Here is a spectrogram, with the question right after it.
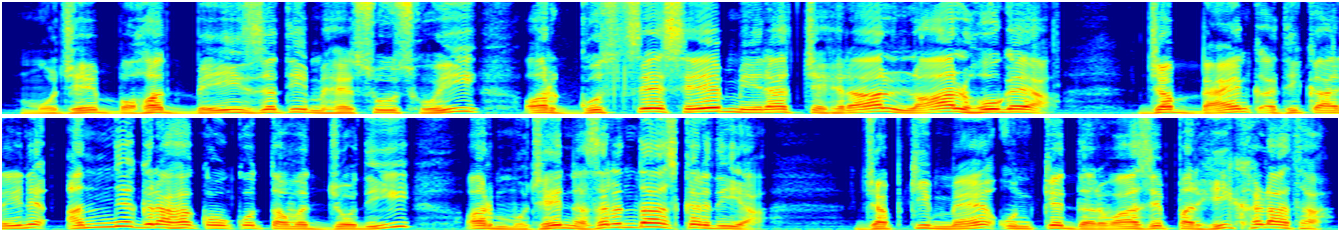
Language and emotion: Hindi, angry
